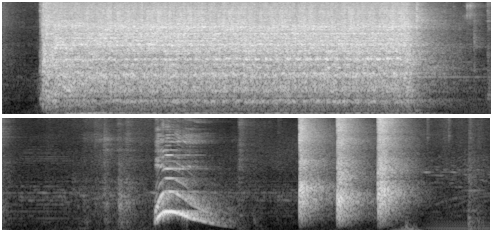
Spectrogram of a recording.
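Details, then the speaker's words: Mercury Marauder with swapped SVT Cobra Terminator engine, second crank after the swap: about four seconds of steady, even starter churn with no catches, knocks or grinding. Balanced compression. "Oh, sounded good. Woo! Nice even compression. You can actually hear it firing out of the headers."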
